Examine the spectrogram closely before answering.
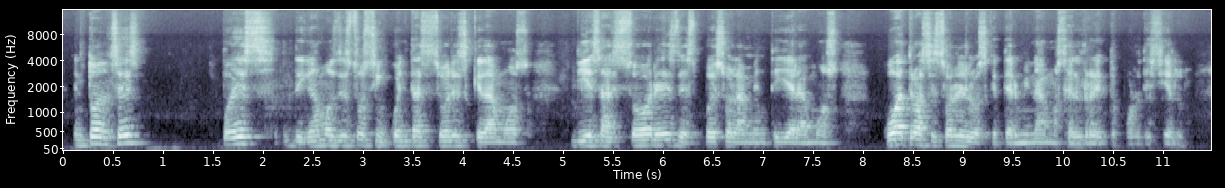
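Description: A man with a medium-pitched voice talks with lively intonation. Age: 30s. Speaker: podcast host, real estate agent. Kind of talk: solo podcast monologue. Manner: hesitant, many fillers.

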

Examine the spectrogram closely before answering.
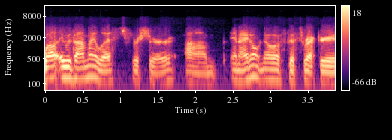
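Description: A man speaks in an ordinary speaking voice at a medium pitch, with ordinary pitch variation and a moderate pace. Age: 30s. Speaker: musician in a power pop band. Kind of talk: casual panel discussion.

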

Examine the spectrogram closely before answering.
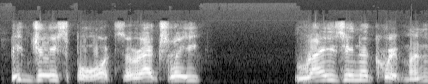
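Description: With an Australian accent and lively intonation, a man speaks in a dry, close sound with no echo. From Australia, Melbourne. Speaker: community sport organiser and podcaster. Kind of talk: radio interview.

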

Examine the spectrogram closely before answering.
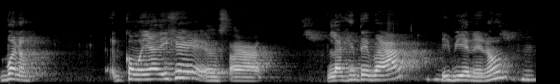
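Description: Audible room echo surrounds a woman with a fairly high pitch who talks at a very slow pace, leaving long, frequent pauses. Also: lively intonation. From Mexico. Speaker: children's activities worker on a cruise ship. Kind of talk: interview. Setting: outdoors.

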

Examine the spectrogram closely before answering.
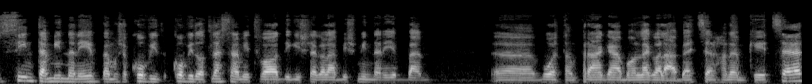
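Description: This man has an unremarkable speaking voice at a medium pitch, talking at a moderate pace with ordinary pitch variation in a dry, close sound with no echo. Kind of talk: casual interview. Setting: online live interview.

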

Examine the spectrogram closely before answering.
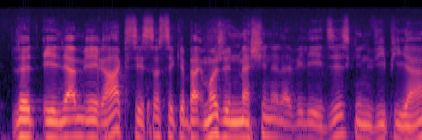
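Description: A normal speaking voice from a man at a fairly low pitch and moderate pace, with a dry, close sound and no echo. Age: 50s. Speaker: vinyl audio columnist. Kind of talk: casual chat.

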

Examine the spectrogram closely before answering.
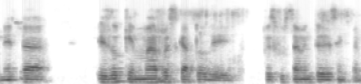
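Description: His pitch is medium for a man. He keeps to a moderate pace throughout. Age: 20s. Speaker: youth group treasurer. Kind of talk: casual chat.

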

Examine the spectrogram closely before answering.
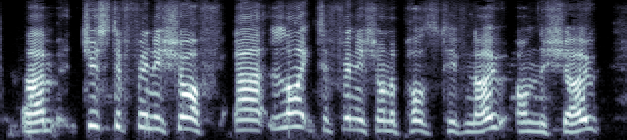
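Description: A man's raised, projected voice, high-pitched with a bright, sharp tone, dry and close with no echo. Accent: English. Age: 40s. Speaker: podcast host. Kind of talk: casual chat.

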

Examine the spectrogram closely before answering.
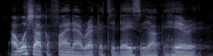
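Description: On a very clean recording with a silent background, a man speaks with an American accent at a fairly low pitch. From Hartford, Connecticut, US. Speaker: rapper and podcast host. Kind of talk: solo monologue podcast. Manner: casual, halting with fillers.

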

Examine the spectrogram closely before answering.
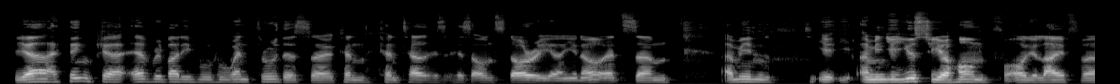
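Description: Over a quiet background, a man talks at a moderate pace with a medium pitch and monotone, flat intonation, though his loudness swings widely. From Germany. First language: German. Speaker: tennis player, former college athlete. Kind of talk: interview.

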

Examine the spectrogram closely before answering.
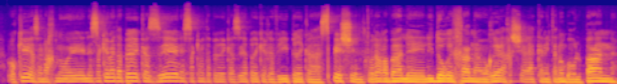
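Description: With noticeable background noise behind him, a man speaks fairly quickly and hardly pauses. His pitch is fairly high and his intonation monotone and flat. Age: 20s. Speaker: podcast host. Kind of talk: casual chat. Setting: studio.

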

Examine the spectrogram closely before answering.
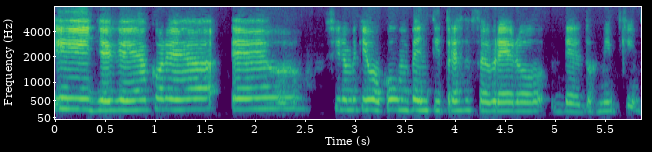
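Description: A woman with a high pitch and fairly even intonation speaks at a very slow pace. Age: 20s. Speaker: Venezuelan living in Korea, interviewee. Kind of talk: casual chat.

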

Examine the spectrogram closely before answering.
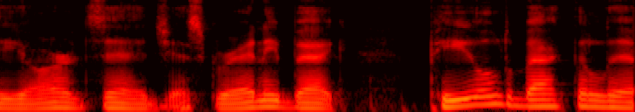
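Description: What's heard here is plain reading aloud.

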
